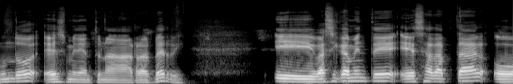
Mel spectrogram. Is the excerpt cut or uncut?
uncut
